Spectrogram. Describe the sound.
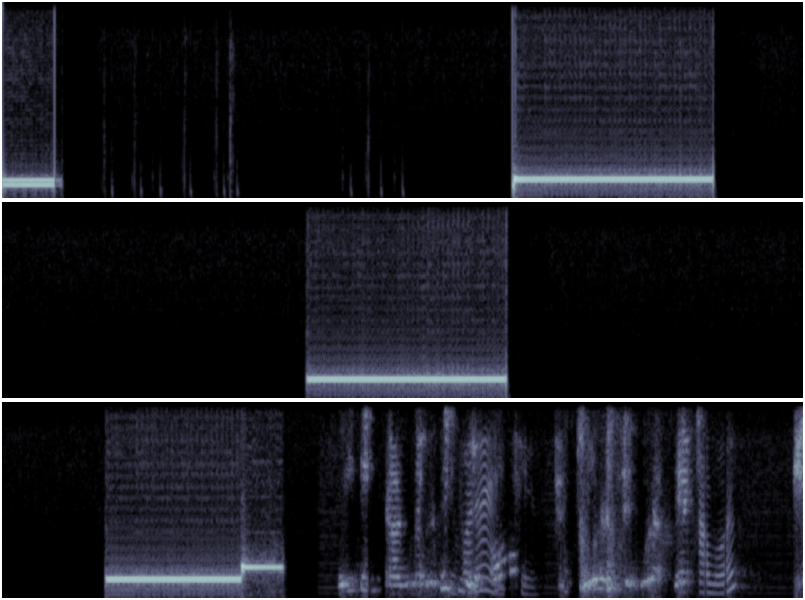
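An unanswered telephone call rings out: a clipped ring, then three full steady ringing tones spaced by long silences, after which a person begins talking.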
